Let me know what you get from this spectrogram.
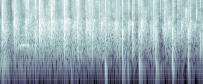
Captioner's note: everyone applauding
